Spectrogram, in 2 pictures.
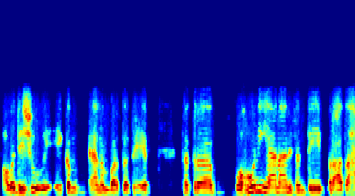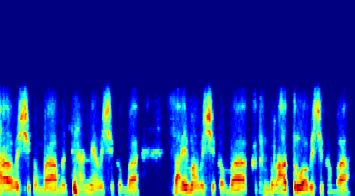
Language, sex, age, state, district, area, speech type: Sanskrit, male, 45-60, Karnataka, Shimoga, rural, conversation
